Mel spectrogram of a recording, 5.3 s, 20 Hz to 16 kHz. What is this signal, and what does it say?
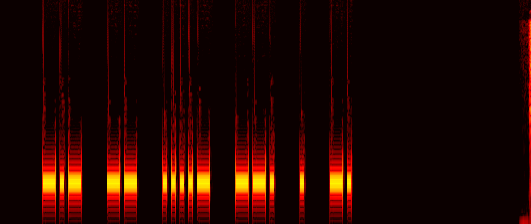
Morse code, heard as a keyed tone, about 28 wpm, spaced as for 20 wpm, 700 Hz. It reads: KM4GEN
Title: USA Call Signs - 6 Characters - 2x Character Spacing - 28wpm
